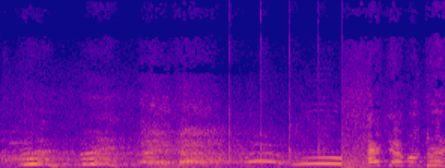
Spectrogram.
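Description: A swim team shouting a cheer together: a crowd of young voices yelling short calls in a steady rhythm, about two a second, with one longer drawn-out shout about three seconds in.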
